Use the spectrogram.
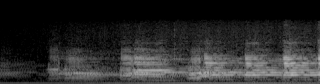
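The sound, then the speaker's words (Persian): A bassoon plays a slow melody of several sustained, reedy notes representing Peter's grandfather, growing gradually louder, with no voices present. “پیتر یه پدر بزرگم داره که صداش مثل باسونه”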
